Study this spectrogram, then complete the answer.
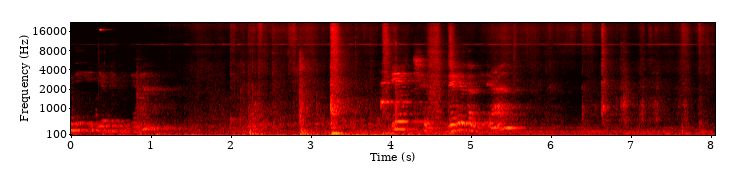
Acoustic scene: elevator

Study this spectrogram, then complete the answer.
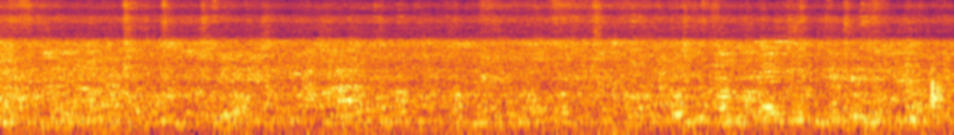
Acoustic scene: restaurant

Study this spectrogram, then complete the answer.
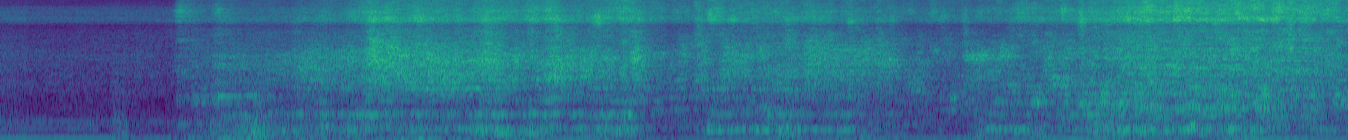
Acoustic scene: restroom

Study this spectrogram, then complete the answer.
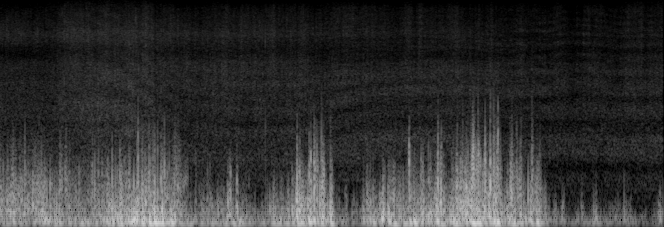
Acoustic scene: park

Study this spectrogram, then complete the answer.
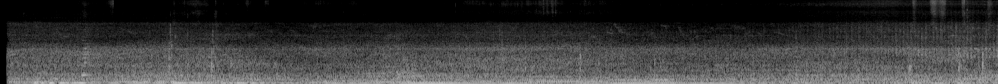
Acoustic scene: residential area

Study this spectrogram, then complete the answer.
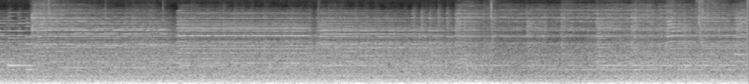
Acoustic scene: car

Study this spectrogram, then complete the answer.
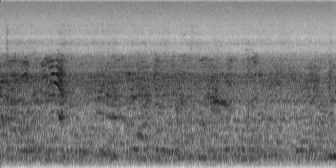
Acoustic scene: park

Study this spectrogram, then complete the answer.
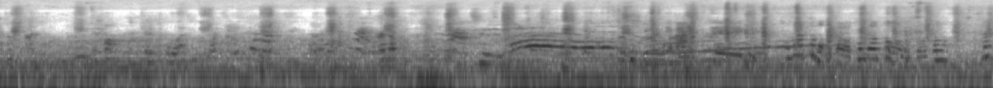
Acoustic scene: residential area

